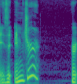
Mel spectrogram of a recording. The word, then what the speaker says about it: Imgur: Imgur Imager how do you say is it Imgur or imager it's image imager it's Imager with about the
